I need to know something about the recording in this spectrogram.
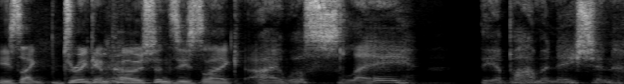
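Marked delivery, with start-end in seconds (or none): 1.9-4.6 deep, slow, drawn-out gravelly voice. Joking about the swordsman drinking potions: gravelly Geralt of Rivia voice. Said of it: "he's got a more gravelly voice than Batman".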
